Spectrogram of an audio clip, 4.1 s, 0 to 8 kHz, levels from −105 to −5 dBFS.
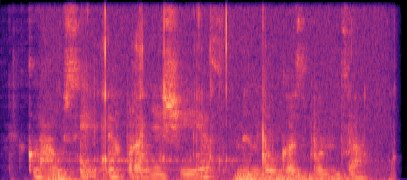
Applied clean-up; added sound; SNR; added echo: none; Chewing, mastication; 2 dB; reverberation time 0.2 s.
